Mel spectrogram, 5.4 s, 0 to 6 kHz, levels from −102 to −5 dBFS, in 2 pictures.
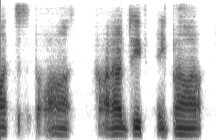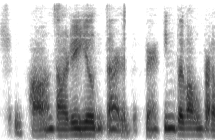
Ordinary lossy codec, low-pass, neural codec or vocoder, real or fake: none; 5.4 kHz; codec, 16 kHz, 0.5 kbps, FreqCodec, larger model; fake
